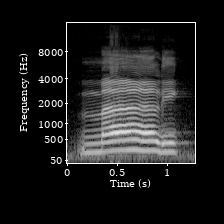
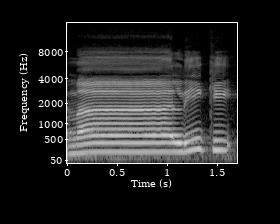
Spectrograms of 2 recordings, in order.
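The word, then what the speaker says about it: مالك: ayunkan suaranya alhamdulillahirobbilalamin arrohmanirrohim Maliki Ingat tidak meliki ayunkan Malikiyaumiddin ayunkan lagi pastikan Eyang know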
